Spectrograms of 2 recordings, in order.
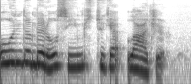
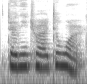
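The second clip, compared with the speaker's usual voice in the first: usual speaking voice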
